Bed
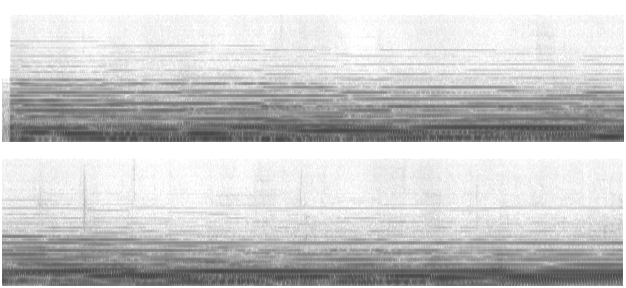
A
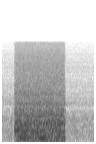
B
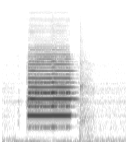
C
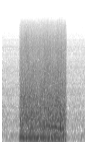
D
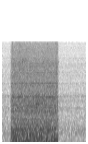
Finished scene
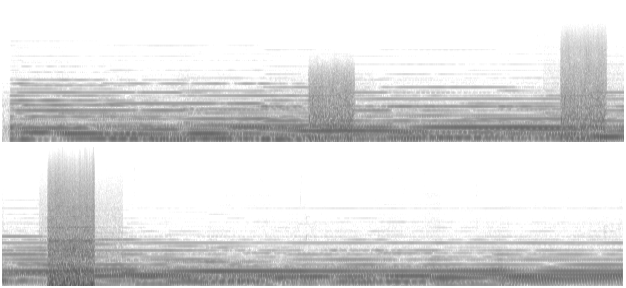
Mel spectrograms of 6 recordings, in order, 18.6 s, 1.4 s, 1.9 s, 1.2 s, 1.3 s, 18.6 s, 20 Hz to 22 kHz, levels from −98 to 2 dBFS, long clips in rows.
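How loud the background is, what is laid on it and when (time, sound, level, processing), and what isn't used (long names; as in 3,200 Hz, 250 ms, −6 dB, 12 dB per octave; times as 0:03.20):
bed −13.5 dB
0:04.33: mix in C −15.5 dB + low-pass filter 3,000 Hz 24 dB per octave
0:08.11: mix in C −15 dB
0:09.88: mix in D −8.5 dB + short delay modulated by noise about 2,000 Hz, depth 0.037 ms
not used: A, B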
